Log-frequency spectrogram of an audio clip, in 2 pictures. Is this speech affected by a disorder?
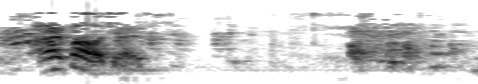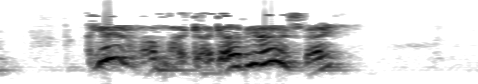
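Yes: tracheotomy; tracheotomy for 4 years, 8 surgeries; tracheotomy still in place.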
